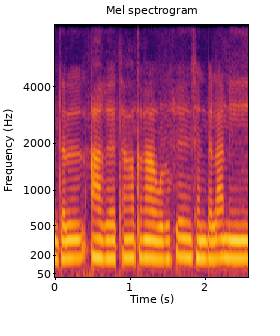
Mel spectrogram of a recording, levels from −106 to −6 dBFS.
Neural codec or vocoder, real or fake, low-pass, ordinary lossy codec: codec, 16 kHz, 2 kbps, X-Codec, HuBERT features, trained on balanced general audio; fake; none; none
